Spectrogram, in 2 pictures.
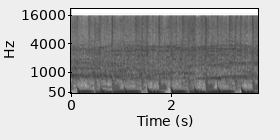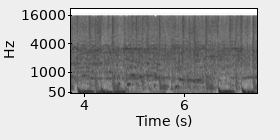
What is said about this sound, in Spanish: Muy bien, un aplauso para él. Un aplauso.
